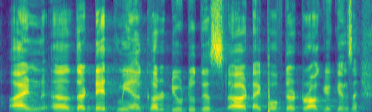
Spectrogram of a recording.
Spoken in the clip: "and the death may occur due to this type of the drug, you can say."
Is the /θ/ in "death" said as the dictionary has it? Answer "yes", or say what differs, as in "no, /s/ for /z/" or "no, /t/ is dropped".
no, /t/ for /θ/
